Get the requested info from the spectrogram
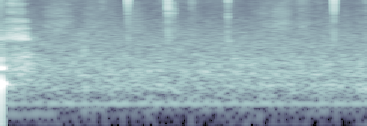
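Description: Faint light clicks of metal knitting needles touching as stitches are knit, four small ticks spread over about two seconds.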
